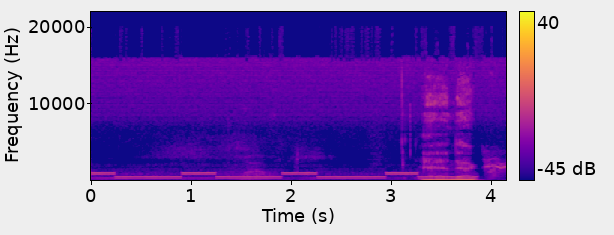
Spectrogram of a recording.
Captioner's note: device continues beeping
